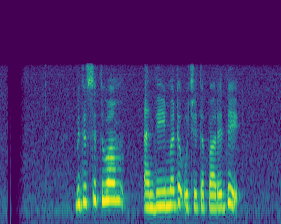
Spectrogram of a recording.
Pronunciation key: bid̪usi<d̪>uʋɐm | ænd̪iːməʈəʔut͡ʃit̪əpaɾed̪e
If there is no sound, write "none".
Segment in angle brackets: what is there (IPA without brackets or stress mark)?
t̪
